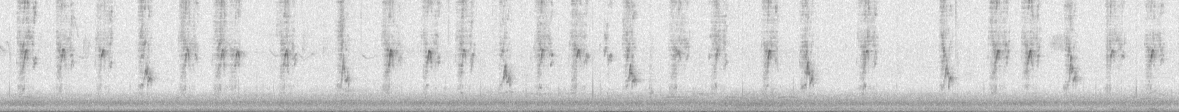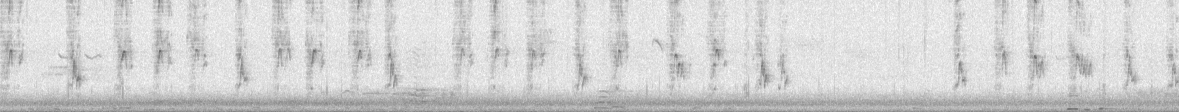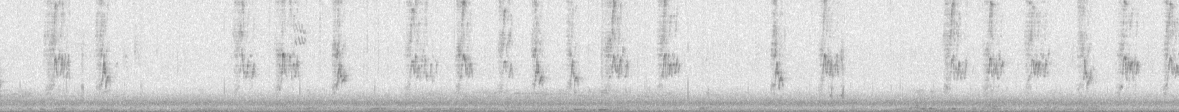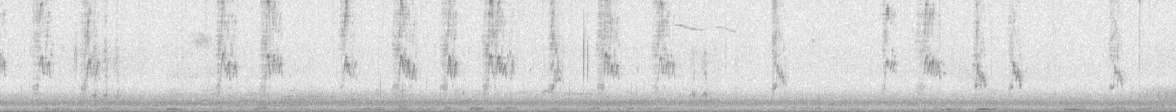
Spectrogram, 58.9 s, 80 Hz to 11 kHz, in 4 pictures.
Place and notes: Plymouth, UK - Sparrows, Kinterbury Creek
7 December 2013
